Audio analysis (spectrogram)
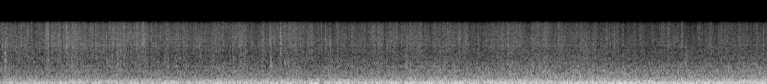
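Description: Hail and heavy rain pound down steadily during a Texas storm, a loud, dense, unbroken roar of impacts with no talking.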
